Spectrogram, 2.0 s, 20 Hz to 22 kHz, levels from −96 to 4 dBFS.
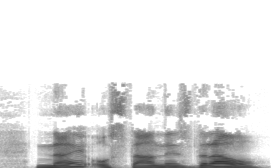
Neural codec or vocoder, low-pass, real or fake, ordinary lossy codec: autoencoder, 48 kHz, 128 numbers a frame, DAC-VAE, trained on Japanese speech; 19.8 kHz; fake; MP3, 48 kbps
